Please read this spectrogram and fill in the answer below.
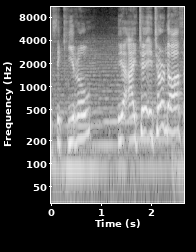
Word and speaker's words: Sekiro: Why do you pronounce searo like it's Sakiro?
